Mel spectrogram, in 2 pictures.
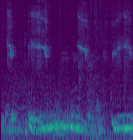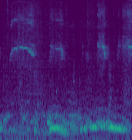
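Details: A hungry pigeon chick begs after a big feed, giving thin, high squeaks about once a second over a steady low, wheezy warbling, indoors.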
